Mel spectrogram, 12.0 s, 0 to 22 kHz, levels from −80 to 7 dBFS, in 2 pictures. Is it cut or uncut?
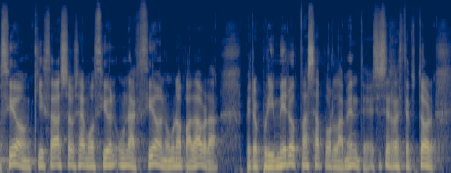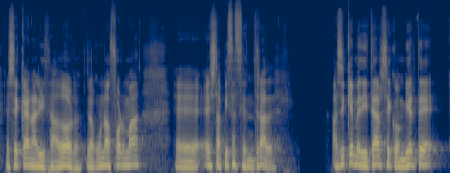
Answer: uncut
